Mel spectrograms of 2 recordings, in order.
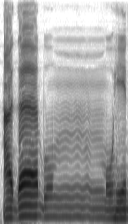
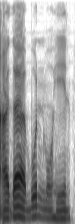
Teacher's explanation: cara membacanya memasukkan tanwinnya kepada mim dan ditahan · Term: Idgham bighhunnah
